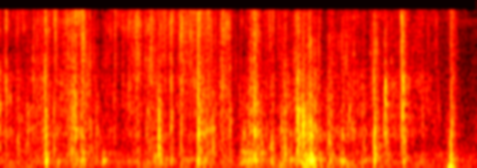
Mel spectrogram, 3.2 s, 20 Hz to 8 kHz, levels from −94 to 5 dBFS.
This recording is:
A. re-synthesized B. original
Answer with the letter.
B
